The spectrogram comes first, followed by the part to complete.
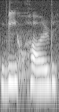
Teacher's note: Here be is unstressed and hold is stressed. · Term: Iambic foot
